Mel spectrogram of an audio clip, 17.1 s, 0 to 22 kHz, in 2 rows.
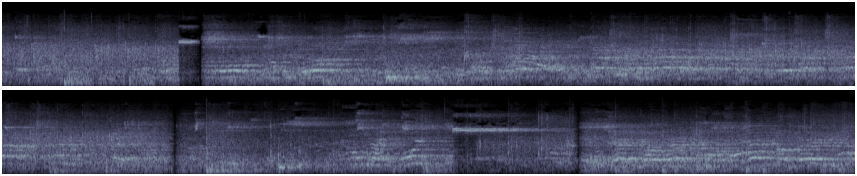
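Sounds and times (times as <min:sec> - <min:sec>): voices echoing in hall: 0:00.0 - 0:17.0.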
